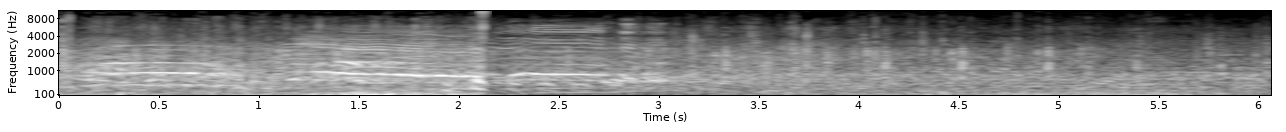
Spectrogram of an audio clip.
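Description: Football supporters shouting and calling out, several loud voices in the first few seconds, over a steady background of crowd chatter.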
